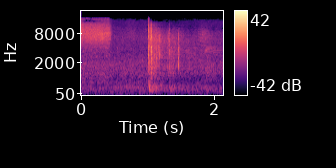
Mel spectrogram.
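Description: A single sharp, loud bang about a second in, followed by a few fainter cracks in the next half second, over steady outdoor background noise.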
